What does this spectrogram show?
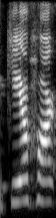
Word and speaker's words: Gearhart: spelled g-e-a-r-h-a dot com so it's like a gear like the gear and uh the heart without the e and you put them together and you stick a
